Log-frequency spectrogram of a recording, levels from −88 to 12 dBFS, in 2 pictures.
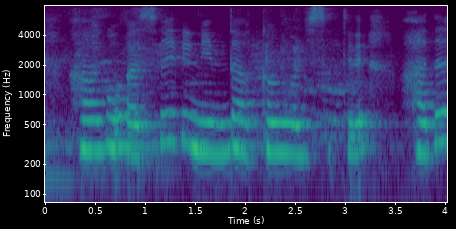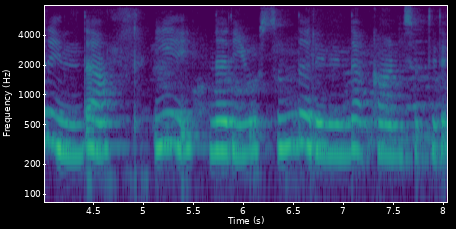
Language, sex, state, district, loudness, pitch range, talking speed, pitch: Kannada, female, Karnataka, Chamarajanagar, -33 LUFS, 260-290 Hz, 60 wpm, 270 Hz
